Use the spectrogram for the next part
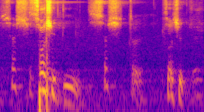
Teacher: La TL se pronuncia pegando la lengua al paladar. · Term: la campanita del náhuatl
